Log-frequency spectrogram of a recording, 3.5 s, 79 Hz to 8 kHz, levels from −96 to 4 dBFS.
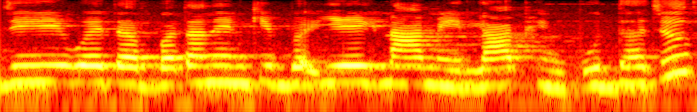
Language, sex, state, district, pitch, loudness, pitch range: Garhwali, female, Uttarakhand, Tehri Garhwal, 255 Hz, -13 LUFS, 245-265 Hz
